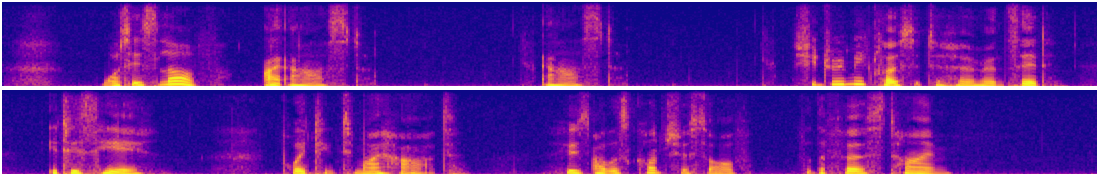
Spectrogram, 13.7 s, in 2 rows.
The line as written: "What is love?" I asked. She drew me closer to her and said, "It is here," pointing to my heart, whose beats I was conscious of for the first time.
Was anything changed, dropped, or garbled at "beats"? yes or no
yes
